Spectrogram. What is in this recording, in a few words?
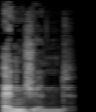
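"engined", British English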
